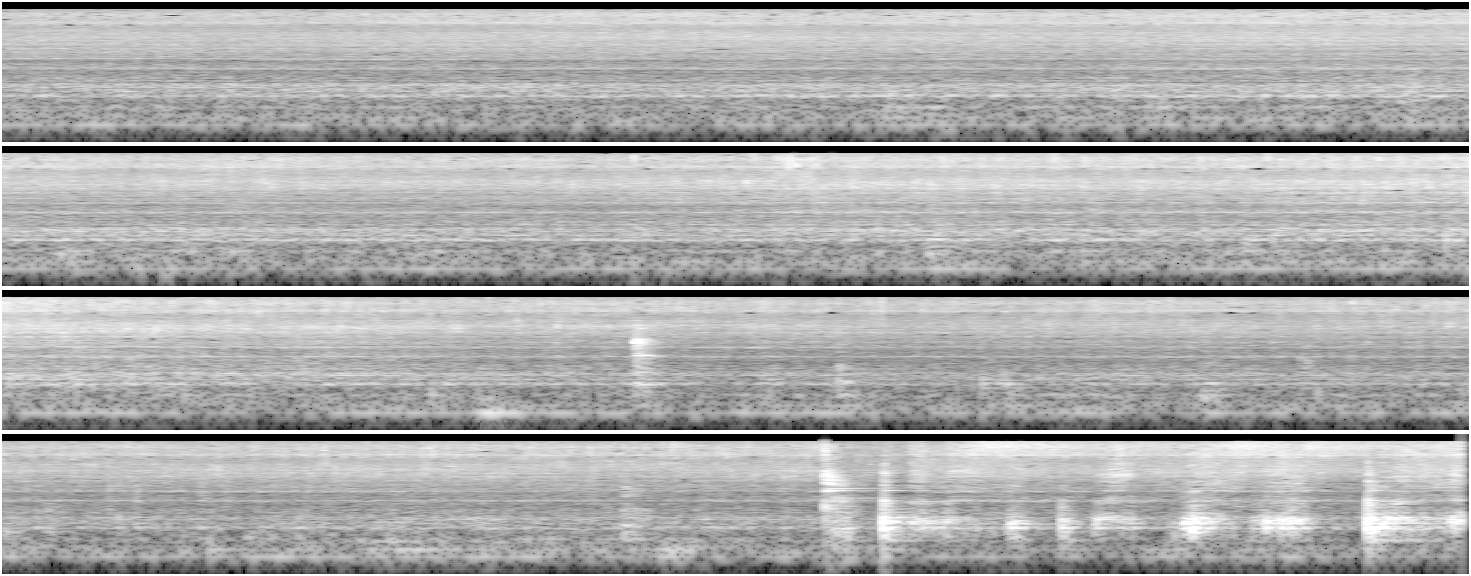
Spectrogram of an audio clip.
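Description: Spice paste frying in oil in a metal pot, a steady sizzle. Near the end a spatula stirs it, with a run of sharp scraping strokes against the pot.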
